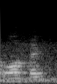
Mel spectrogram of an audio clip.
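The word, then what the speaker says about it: often: कभी कभी T silent भी होता है, टी साइलेंट के लिए लिखेंगे ऑफन और सॉफन और बॉसन। ठीक है, टी नहीं पढ़ रहा है।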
